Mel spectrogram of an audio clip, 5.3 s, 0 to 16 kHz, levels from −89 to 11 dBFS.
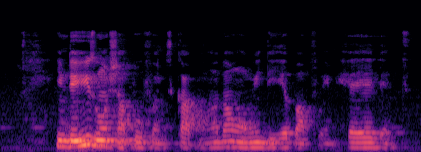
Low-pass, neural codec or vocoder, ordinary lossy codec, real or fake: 7.2 kHz; none; none; real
